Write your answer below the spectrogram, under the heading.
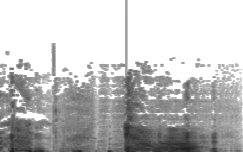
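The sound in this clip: Coughing and throat clearing from a person who has choked on inhaled beer foam: a run of harsh, raspy bursts of uneven length, some with a strained voiced tone, with no talk.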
